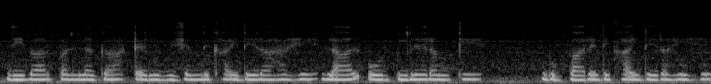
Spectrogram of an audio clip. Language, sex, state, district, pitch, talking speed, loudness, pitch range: Hindi, female, Goa, North and South Goa, 225 Hz, 145 wpm, -24 LUFS, 220-230 Hz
